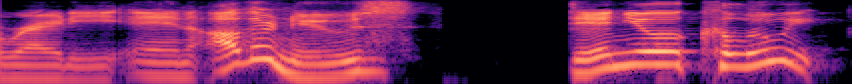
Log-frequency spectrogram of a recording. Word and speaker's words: Kaluuya: out yeah all righty in other news daniel kahlui kaluya is that how you pronounce his name he daniel kahlua all right daniel kaluuya uh has been announced he is going to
